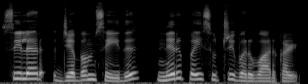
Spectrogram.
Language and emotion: Tamil, neutral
